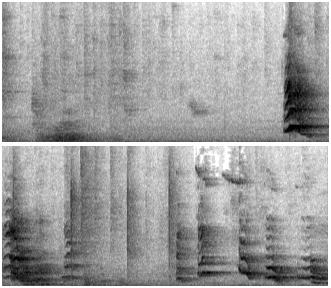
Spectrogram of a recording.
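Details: Siberian Husky puppy giving a few short, high harmonic yips and whimpering barks after a quiet start, the last second busy with quick repeated squeaky yelps; faint indoor background.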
